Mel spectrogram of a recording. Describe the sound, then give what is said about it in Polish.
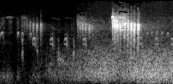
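Coal tit chirping at a winter bird feeder: a string of thin, high chirps, building to a brisk, louder burst of rapid notes midway, over faint background hiss with no voices. “Zobaczcie, tu jest sikorka i to sikorka sosnówka, bo z tyłu ma taką jakby łysinkę.”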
